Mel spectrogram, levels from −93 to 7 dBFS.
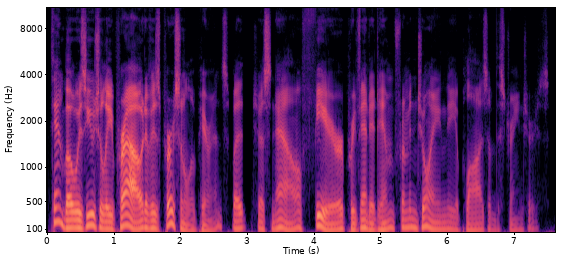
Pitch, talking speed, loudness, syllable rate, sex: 105 Hz, 165 wpm, -22 LUFS, 4.9 syllables/s, male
